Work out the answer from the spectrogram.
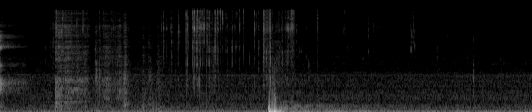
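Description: Close-up chewing and crunching of a candy snack, with a loud, dull thump about three and a half seconds in.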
